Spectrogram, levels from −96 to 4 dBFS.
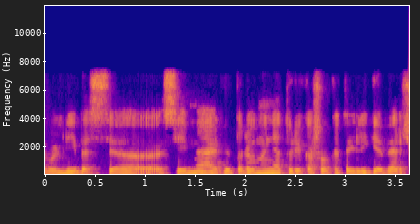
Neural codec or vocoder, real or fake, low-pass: none; real; 7.2 kHz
